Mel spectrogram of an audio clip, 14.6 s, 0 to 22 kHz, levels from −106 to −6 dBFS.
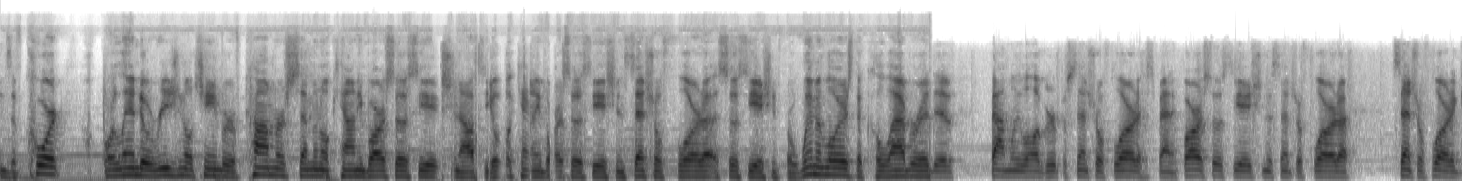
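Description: From 4.31 s to 5.64 s the audio turns choppy and robotic, the sound of repeated packet loss. Nine short holes, the longest 100 ms, are patched by stretching the preceding sound, so about 35% of that stretch is filler. On a spectrogram this shows as smeared, frozen horizontal bands repeating in place of detail, and the waveform shows blocky, near-identical cycles. From 9.29 s to the end, with no silence at the join, the sound drops by about 5 dB and turns duller. The spectrogram shows a hard ceiling with nothing above 7.9 kHz, and a new noise floor sits about 30 dB below the signal as a faint haze. These changes point to the input having likely switched to a poorer device with a narrower band.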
